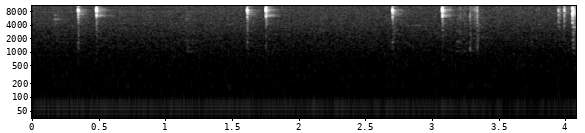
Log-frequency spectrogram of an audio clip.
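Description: Faint, sharp clicks of a computer mouse button, four times in just over three seconds. Most come as a quick press-and-release pair.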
